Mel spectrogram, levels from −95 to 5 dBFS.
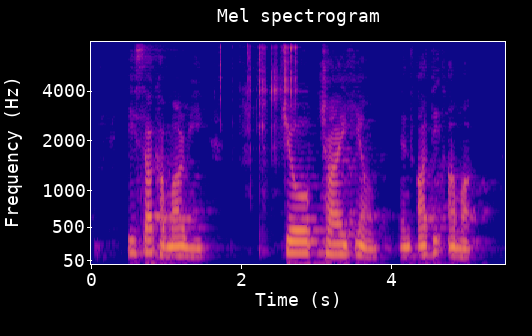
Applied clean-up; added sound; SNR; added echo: classical method WPE with log-MMSE.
